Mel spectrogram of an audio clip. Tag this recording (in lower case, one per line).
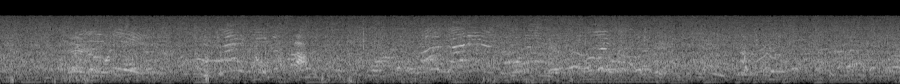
waterfall
stream
speech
